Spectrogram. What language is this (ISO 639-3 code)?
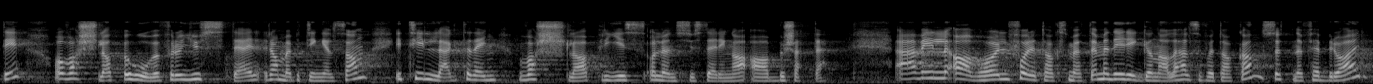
nor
